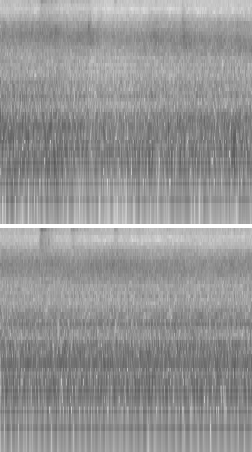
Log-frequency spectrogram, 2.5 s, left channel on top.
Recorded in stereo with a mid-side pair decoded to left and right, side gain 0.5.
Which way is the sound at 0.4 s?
50° right.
